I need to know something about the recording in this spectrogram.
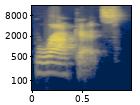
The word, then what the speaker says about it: brackets: And so, we are going to stress bra in brackets. Okay? So, we have two kinds of stress that you need to think about. You are going to think about the syllable stress. So, our syllable in word two that is stressed is the bra.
